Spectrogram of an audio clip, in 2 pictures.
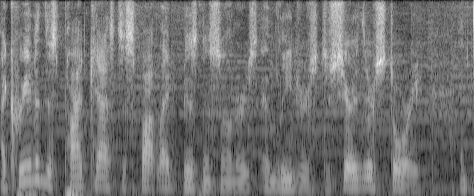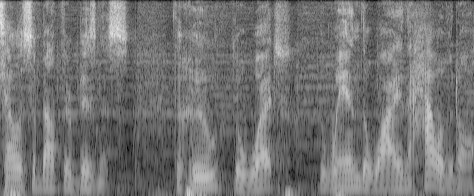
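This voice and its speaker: With music in the background, a man talks at a fairly quick pace with medium pitch. His loudness swings widely while his pitch varies in an ordinary way. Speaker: podcast host, insurance agency owner. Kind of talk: podcast interview host.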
